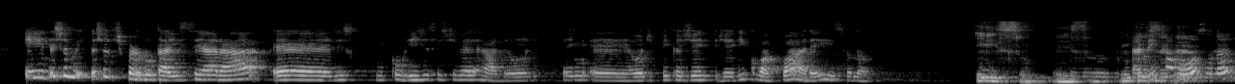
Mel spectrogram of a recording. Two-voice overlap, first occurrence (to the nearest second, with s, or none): 11 s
